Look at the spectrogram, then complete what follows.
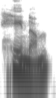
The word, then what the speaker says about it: Haynam: I have a guest and his name is Josh Haynam. Josh, I pronounced that right?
